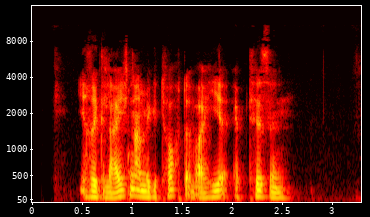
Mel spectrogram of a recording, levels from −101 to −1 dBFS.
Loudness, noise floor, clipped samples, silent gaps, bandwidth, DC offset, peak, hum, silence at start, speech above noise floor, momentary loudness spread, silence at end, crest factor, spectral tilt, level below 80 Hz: -33 LUFS; -76 dBFS; under 0.1%; none; 7.6 kHz; under 0.1%; -12 dBFS; none; 0.5 s; 45 dB; 7 LU; 0.7 s; 22 dB; -6.5 dB/octave; -54 dBFS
